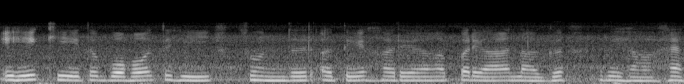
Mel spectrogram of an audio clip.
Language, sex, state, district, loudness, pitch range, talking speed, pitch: Punjabi, female, Punjab, Kapurthala, -17 LUFS, 180-195 Hz, 95 wpm, 185 Hz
